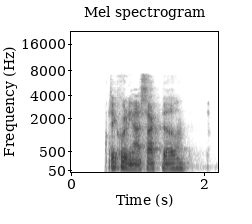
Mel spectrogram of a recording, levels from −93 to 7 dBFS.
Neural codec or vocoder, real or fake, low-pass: codec, 16 kHz, 4 kbps, X-Codec, WavLM features, trained on Multilingual LibriSpeech; fake; 7.2 kHz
